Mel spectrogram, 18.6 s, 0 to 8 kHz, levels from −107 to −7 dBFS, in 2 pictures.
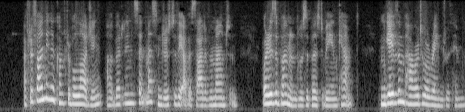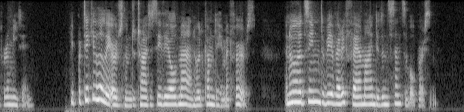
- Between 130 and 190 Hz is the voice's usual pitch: No, high, 215 Hz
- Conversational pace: No, fast, 210 wpm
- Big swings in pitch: No, average, 4.3 semitones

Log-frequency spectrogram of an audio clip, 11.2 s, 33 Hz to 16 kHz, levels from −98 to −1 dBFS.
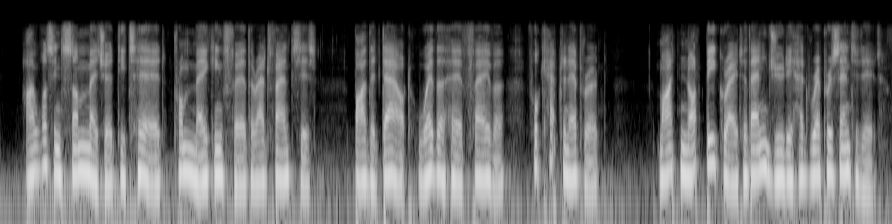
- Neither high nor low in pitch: No, low, 120 Hz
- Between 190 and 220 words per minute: No, average, 150 wpm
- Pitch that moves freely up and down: No, average, 3.5 semitones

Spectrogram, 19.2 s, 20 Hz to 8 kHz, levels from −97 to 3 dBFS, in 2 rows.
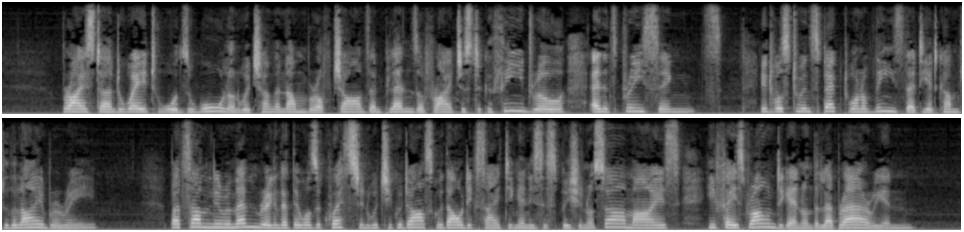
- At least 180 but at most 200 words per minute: Yes, average, 190 wpm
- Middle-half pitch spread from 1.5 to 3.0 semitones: Yes, average, 2.7 semitones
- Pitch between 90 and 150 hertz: No, high, 200 Hz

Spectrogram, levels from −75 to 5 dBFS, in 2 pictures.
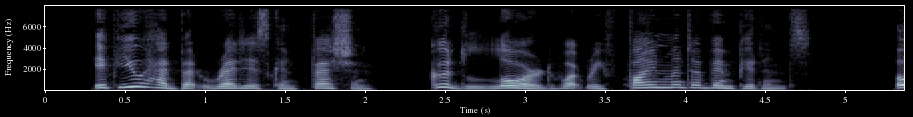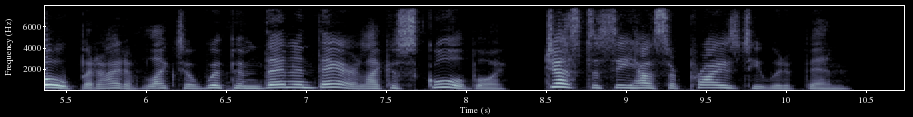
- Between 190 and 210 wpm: Yes, average, 195 wpm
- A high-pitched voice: Yes, high, 205 Hz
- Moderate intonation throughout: No, wide, 7.0 semitones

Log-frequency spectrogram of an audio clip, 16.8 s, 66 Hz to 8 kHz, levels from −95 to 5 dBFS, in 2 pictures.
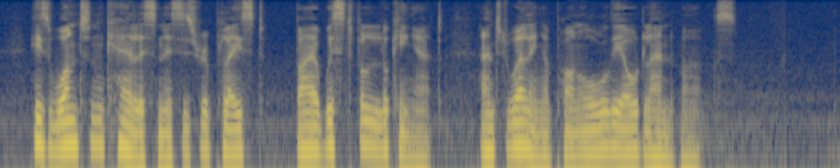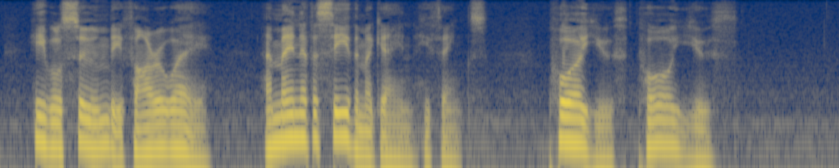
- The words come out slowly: Yes, slow, 125 wpm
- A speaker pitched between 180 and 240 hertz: No, low, 110 Hz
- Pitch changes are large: Yes, wide, 5.8 semitones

